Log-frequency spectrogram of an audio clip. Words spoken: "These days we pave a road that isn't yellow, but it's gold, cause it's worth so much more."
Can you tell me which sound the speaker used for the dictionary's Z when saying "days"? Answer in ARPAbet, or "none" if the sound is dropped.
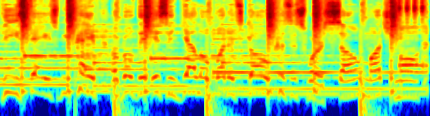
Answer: Z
